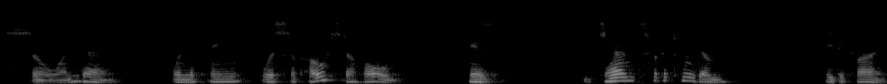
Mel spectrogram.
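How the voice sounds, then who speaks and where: A man's voice: medium pitch, slow, pauses often, warm tone, slight background noise. Man telling an improvised fairytale, slightly muffled. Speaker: storyteller.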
